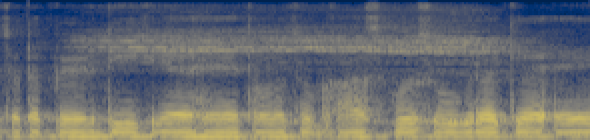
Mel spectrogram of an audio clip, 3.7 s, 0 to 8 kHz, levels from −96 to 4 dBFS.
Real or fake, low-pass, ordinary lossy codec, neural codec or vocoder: real; 7.2 kHz; AAC, 32 kbps; none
